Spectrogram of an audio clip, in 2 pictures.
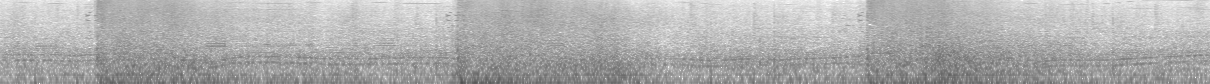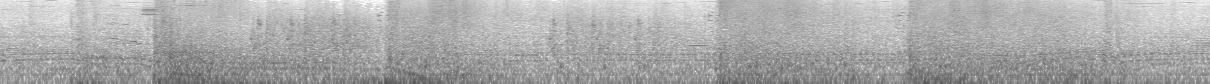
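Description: Bursts of rushing wind roar as a racing craft boosts.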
